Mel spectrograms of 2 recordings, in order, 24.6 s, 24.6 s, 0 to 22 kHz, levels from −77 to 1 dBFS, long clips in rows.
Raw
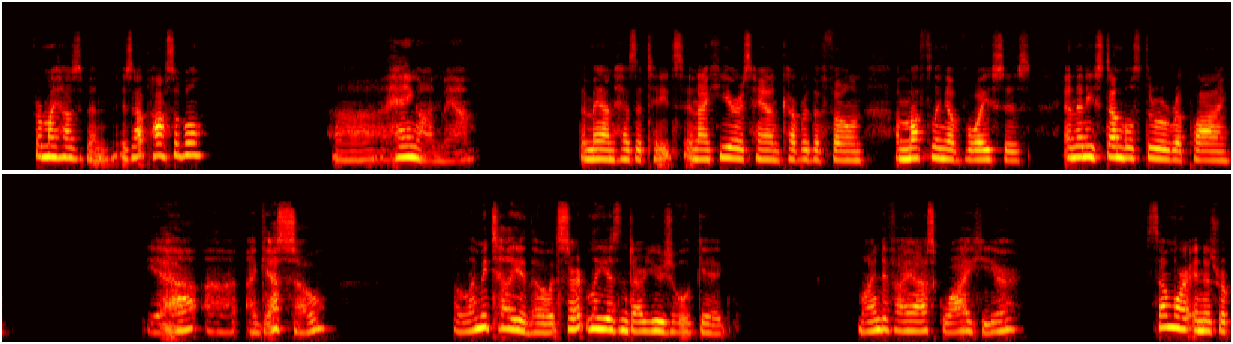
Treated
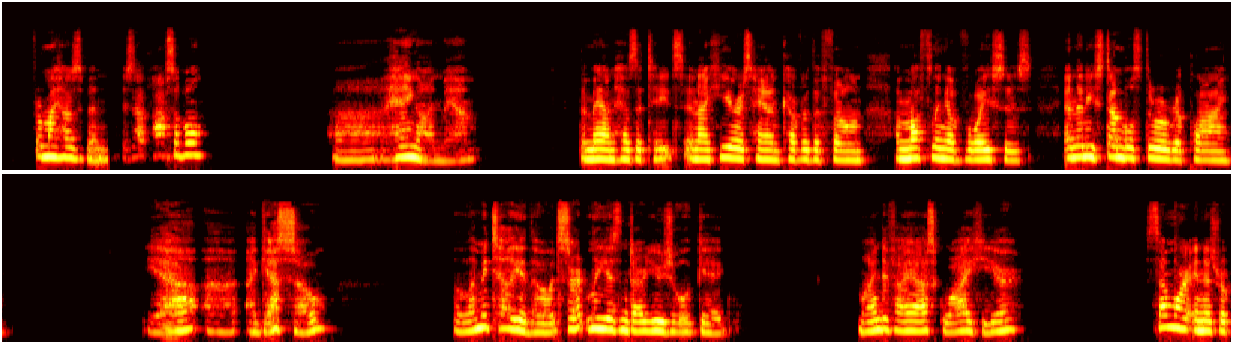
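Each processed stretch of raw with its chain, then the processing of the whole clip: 0:01.05–0:01.64: high-pass filter 1,300 Hz 6 dB per octave + noise gate −53 dBFS, range −18 dB + micro pitch shift up and down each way 60 cents
whole clip: noise reduction from a noise print of the clip's start 6 dB; comb filter 5 ms, depth 90%; level +8.5 dB

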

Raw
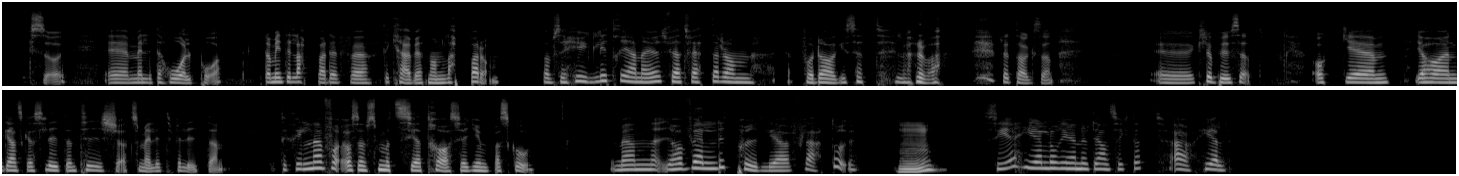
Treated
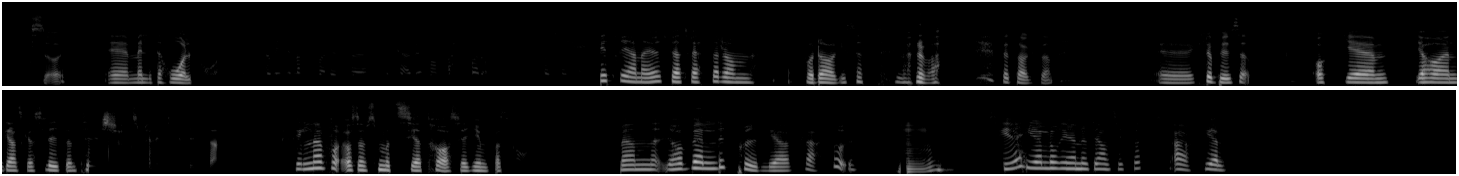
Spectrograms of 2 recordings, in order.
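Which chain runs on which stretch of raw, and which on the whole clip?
0:01.89–0:05.99: Butterworth high-pass 580 Hz 96 dB per octave + downward compressor 3 to 1, threshold −50 dBFS
0:15.41–0:17.41: high-shelf EQ 11,000 Hz −11 dB + auto-filter high-pass saw up 4.9 Hz 990–5,600 Hz
0:19.54–0:20.74: Butterworth high-pass 650 Hz 96 dB per octave + downward compressor 2.5 to 1, threshold −50 dBFS
0:23.53–0:24.80: all-pass dispersion lows, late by 73 ms, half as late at 1,200 Hz + compressor whose output falls as the input rises −30 dBFS, ratio −0.5
whole clip: dynamic equaliser 520 Hz, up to +6 dB, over −39 dBFS, Q 0.8; expander for the loud parts 1.5 to 1, over −43 dBFS; level −4 dB

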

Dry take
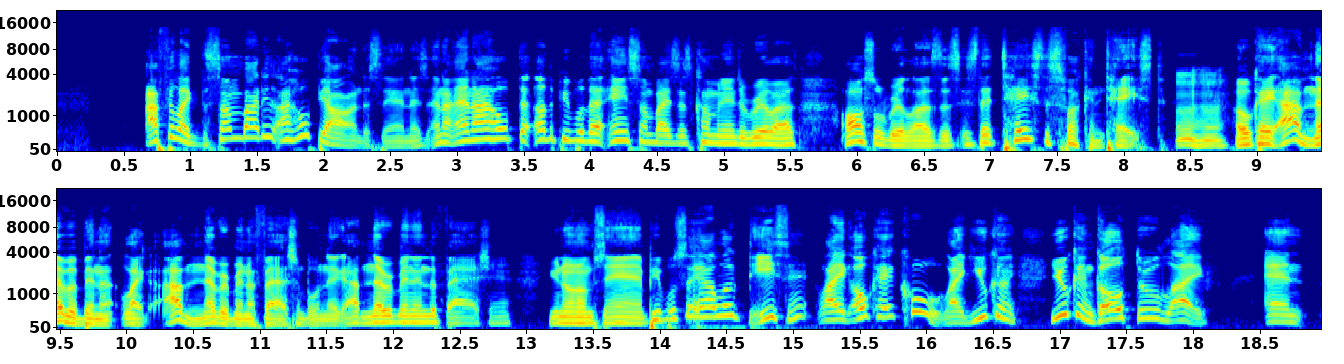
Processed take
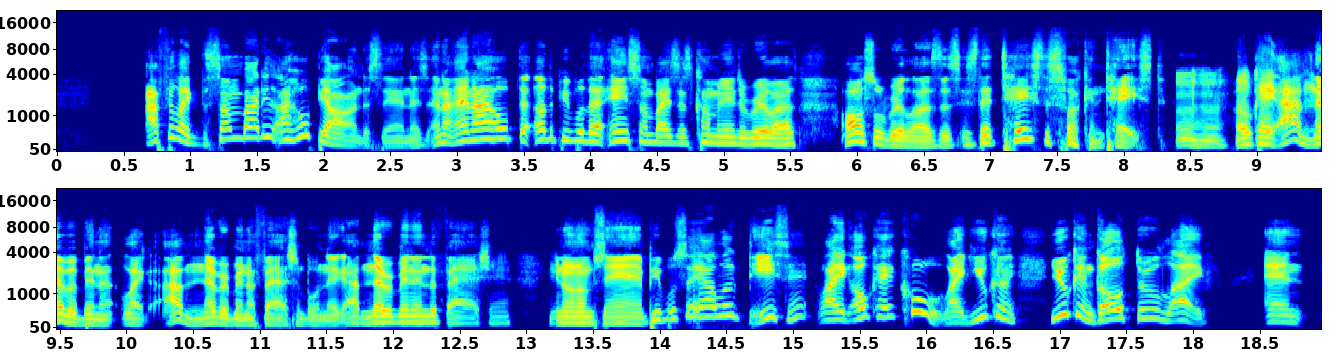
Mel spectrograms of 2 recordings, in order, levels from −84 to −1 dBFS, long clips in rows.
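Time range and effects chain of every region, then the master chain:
0:08.80–0:09.43: low-pass with resonance 6,000 Hz, resonance Q 1.8 + highs frequency-modulated by the lows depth 0.32 ms
0:12.78–0:13.23: downward compressor 12 to 1, threshold −40 dBFS + highs frequency-modulated by the lows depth 0.21 ms
whole clip: meter weighting curve D; speech leveller within 4 dB 2 s; level −4 dB

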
